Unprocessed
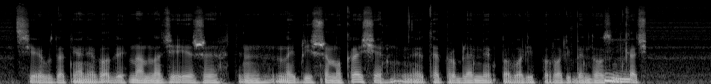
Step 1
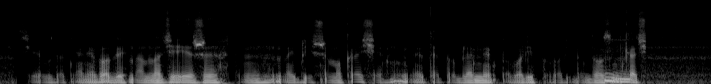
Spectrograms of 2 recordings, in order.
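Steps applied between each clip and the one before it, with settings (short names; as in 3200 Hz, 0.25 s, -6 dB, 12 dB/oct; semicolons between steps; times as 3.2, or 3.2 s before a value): high shelf 4400 Hz -8 dB; AGC gain up to 3 dB; auto swell 0.269 s; gain -8 dB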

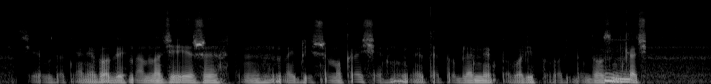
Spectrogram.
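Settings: low shelf 64 Hz -12 dB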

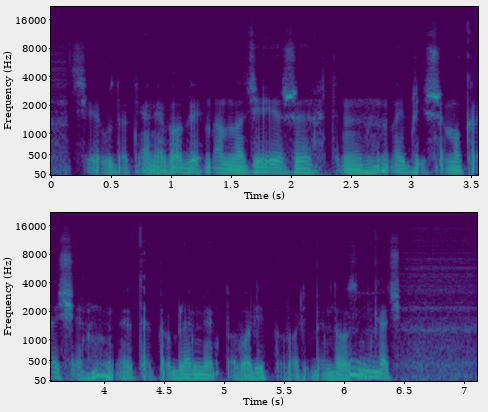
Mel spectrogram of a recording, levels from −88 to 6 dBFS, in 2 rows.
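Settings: compressor 5:1, threshold -37 dBFS, peak gain reduction 13 dB; gain +2.5 dB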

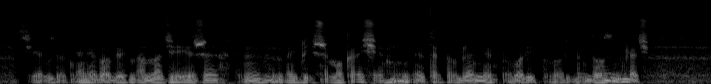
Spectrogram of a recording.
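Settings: chorus 1.9 Hz, delay 15.5 ms, depth 6.9 ms; gain +3 dB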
